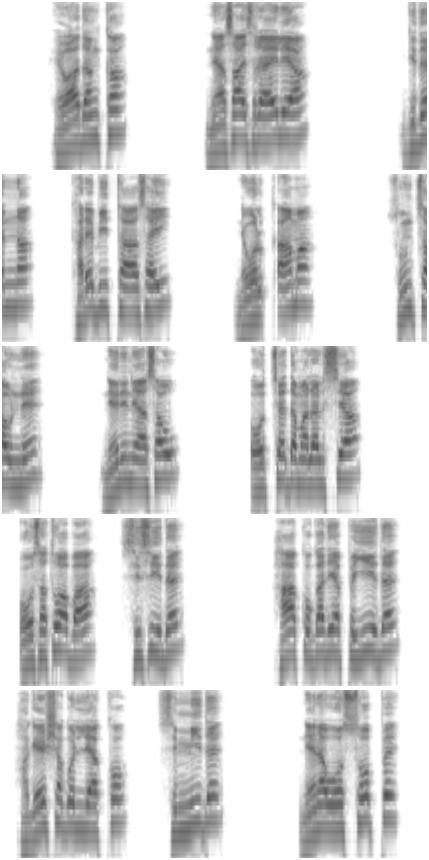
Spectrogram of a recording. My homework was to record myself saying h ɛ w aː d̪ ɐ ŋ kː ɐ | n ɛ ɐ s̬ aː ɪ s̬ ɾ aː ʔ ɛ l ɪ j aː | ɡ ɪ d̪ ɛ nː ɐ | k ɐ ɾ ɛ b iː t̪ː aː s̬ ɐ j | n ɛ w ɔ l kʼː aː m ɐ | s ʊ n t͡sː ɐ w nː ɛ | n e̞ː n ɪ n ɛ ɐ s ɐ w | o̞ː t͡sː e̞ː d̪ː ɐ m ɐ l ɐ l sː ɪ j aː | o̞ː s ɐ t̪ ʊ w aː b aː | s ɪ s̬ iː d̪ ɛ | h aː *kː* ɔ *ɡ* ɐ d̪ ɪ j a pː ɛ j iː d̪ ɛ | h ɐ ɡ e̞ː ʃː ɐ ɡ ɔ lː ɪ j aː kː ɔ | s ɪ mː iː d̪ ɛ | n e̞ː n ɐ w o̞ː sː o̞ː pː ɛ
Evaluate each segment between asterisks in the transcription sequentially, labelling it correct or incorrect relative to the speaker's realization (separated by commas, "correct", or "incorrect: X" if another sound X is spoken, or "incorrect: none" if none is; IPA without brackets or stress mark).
correct, correct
